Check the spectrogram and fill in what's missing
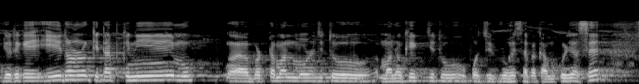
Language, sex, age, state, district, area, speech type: Assamese, male, 60+, Assam, Charaideo, urban, spontaneous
